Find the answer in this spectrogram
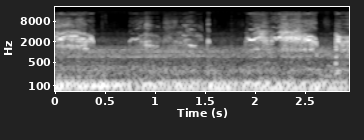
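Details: Peregrine falcon in the Great Spirit Bluff nest box during feeding, July 3, 2021; thinner, wavering screams, some arching up and down in pitch, alternating with quiet moments, over a low hum.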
